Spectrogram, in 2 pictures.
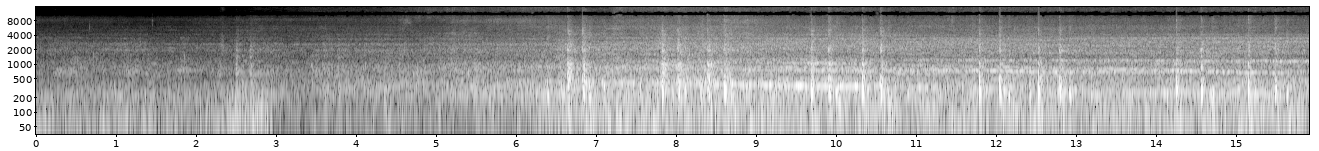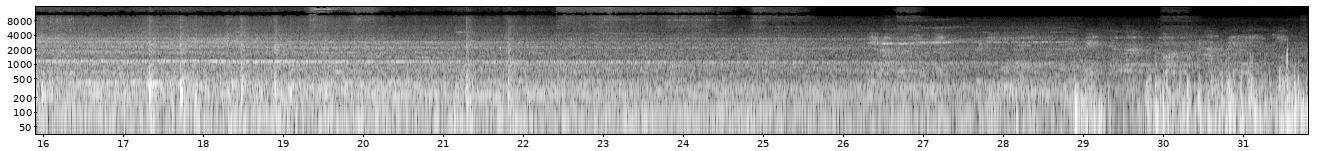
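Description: Electric train pulling into a station platform: the wheels click over rail joints as it comes in, and its motor whine falls in pitch as it brakes. A brief high squeal comes near the end.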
